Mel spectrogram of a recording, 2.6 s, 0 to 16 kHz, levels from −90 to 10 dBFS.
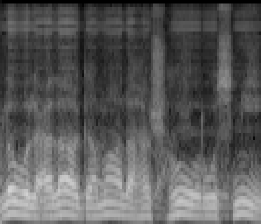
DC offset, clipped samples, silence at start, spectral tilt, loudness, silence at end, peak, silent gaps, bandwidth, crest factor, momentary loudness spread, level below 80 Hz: under 0.1%; under 0.1%; 0 s; -6.5 dB/octave; -18 LUFS; 0 s; -4 dBFS; none; 15 kHz; 14 dB; 7 LU; -70 dBFS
